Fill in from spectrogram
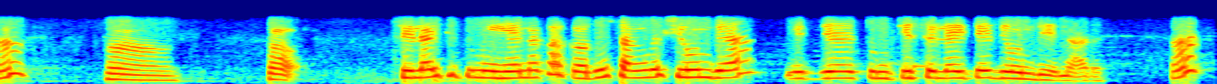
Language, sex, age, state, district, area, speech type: Marathi, female, 45-60, Maharashtra, Buldhana, rural, conversation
